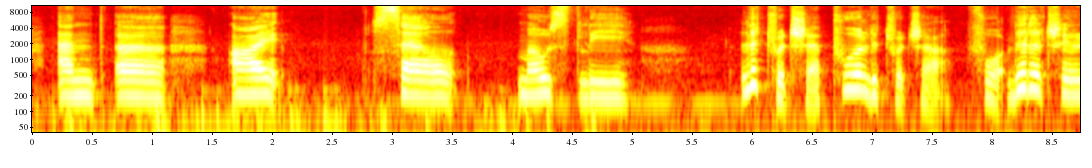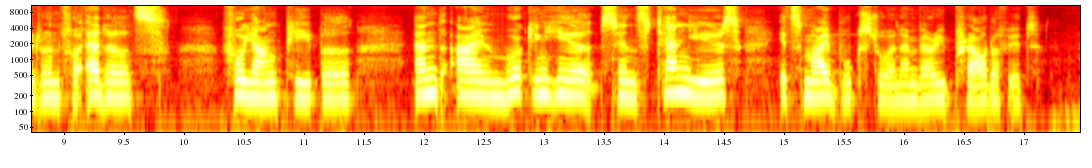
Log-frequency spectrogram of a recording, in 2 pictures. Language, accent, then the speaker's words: English; Rostock, Mecklenburg-Vorpommern, Germany; born there; English is a second language; I was born in Rostock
